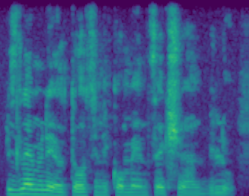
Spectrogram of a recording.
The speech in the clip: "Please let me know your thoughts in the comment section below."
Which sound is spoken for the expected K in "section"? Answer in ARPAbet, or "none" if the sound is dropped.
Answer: K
